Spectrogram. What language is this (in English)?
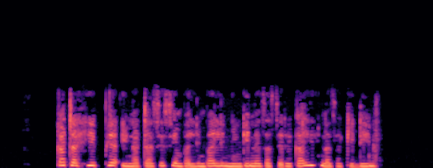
Swahili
